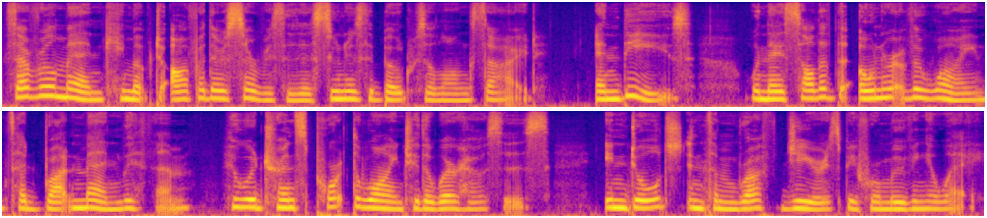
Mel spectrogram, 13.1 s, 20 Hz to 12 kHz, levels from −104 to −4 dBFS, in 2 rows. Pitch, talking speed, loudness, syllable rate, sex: 200 Hz, 215 wpm, -17 LUFS, 5.8 syllables/s, female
